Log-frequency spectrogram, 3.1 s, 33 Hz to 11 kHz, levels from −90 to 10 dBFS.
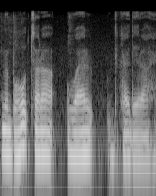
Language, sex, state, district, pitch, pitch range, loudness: Hindi, male, Arunachal Pradesh, Papum Pare, 105 Hz, 100-110 Hz, -16 LUFS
